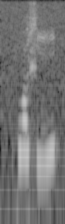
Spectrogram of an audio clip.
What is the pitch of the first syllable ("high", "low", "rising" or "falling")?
high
